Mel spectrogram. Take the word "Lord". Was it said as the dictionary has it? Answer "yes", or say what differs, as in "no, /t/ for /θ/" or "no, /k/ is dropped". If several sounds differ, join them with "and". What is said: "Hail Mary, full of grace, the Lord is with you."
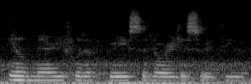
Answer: no, /n/ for /l/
